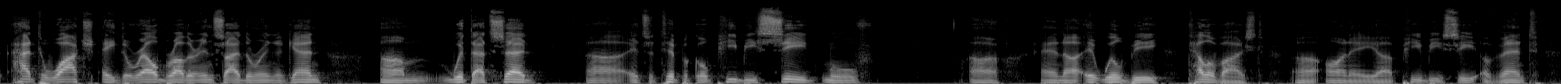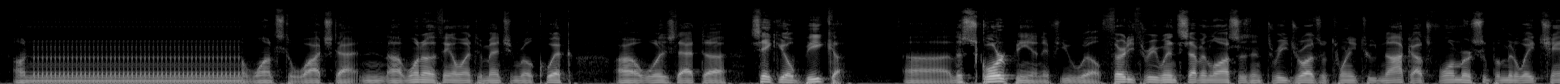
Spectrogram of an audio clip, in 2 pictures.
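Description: From 15.95 s to 18.03 s a system hang loop takes over. The driver stalled while the hardware kept replaying one 42.7 ms slice of the speech, which fits a 2048-sample buffer. Repeating at 23.4 Hz, it sounds like a rapid, rattling stutter.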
